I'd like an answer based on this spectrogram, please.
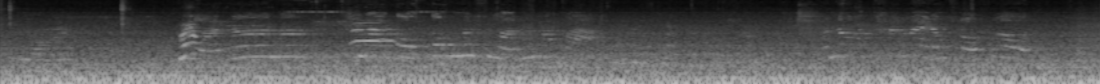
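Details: A kitten mewing repeatedly: a sharp rising cry followed by several wavering, bent meows, a pause, then a few more fainter calls, with a constant low hum and murmur underneath.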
